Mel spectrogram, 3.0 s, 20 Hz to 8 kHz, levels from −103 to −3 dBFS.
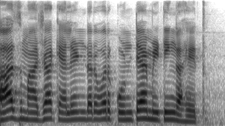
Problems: background sounds at intervals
